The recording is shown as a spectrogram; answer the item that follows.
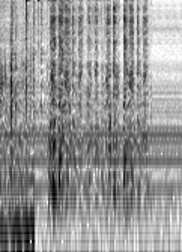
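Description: Sound effects of an animated logo intro: a dense crackling, rattling noise full of quick clicks, with a thin high ting about a third of a second in.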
